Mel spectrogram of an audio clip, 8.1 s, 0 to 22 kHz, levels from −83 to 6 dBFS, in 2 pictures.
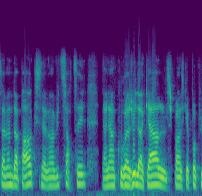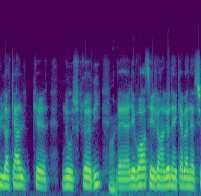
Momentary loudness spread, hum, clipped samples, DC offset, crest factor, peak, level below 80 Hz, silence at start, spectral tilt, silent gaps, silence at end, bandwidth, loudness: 8 LU; none; under 0.1%; under 0.1%; 12 dB; 0 dBFS; -46 dBFS; 0 s; -6.5 dB/octave; none; 0 s; 8.2 kHz; -13 LUFS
